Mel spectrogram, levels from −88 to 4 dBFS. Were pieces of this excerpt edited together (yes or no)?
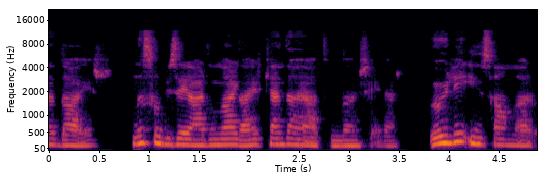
yes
